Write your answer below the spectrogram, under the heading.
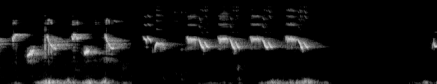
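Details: Bahama mockingbird song: varied rich notes, first swooping up and down, then a run of four similar down-slurred phrases, with low thumping noise underneath.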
